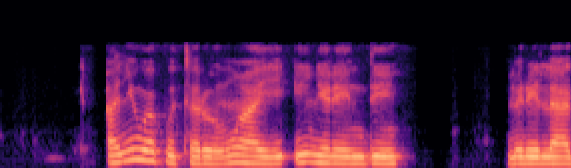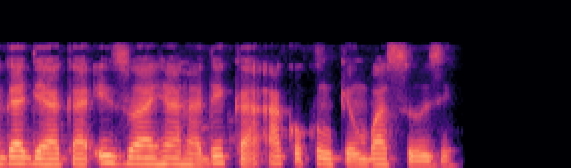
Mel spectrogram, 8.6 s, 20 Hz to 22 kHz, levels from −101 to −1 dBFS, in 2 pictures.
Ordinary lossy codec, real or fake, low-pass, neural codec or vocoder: none; fake; 7.2 kHz; codec, 16 kHz, 8 kbps, FunCodec, trained on Chinese and English, 25 frames a second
